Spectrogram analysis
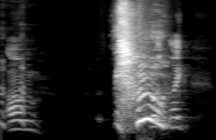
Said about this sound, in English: Oh, are you okay? You're gonna be. Yeah, I'm fine. Okay. Sorry, I had a bad sneeze.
